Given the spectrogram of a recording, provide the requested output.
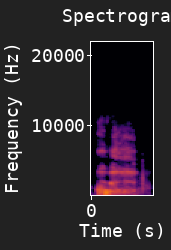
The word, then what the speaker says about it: Koch: Aeroholic says, well, the proper German pronunciation is like Koch, with the last sound like H in hot. Koch, Koch.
